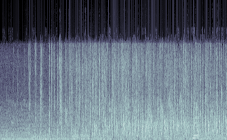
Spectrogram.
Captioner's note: clapping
